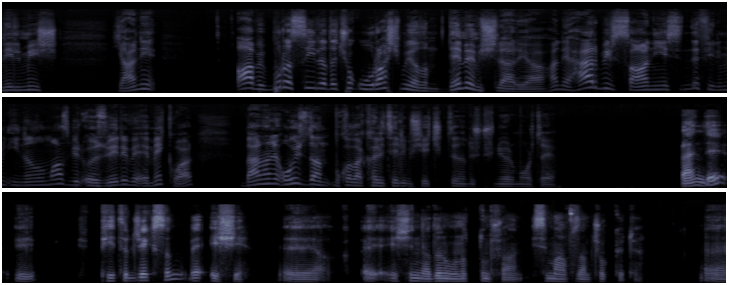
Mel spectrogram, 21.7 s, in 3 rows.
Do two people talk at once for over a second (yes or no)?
no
